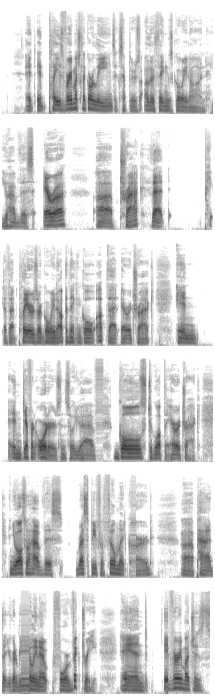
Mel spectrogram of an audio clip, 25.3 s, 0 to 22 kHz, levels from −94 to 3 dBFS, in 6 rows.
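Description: Bluetooth stutter occurs five times, at 2.12, 14.55, 19.47, 21.48 and 24.36 s. Packets arrived late or not at all, so the receiver replayed its last buffer. Each gap is a rapid buzz of repeated slices of roughly 20 ms, lasting 41, 122, 81, 163 and 41 ms. The first follows "plays very much like", the second "orders and so you", the third "have this recipe fulfillment". Speech then resumes as though it had played on.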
